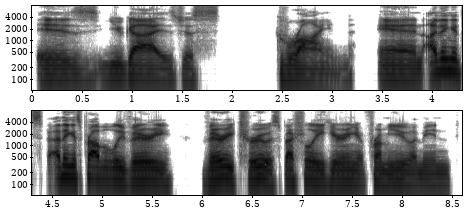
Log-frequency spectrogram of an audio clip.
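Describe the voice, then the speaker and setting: Man, podcast host, mid-pitched voice, casual interviewing, dry close recording. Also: unhurried, fairly bright tone, no room sound.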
